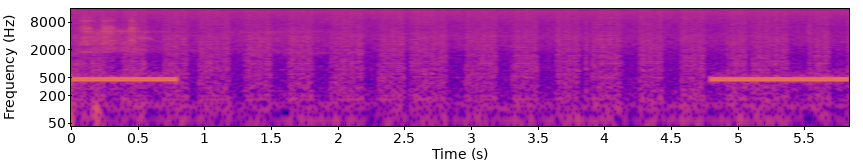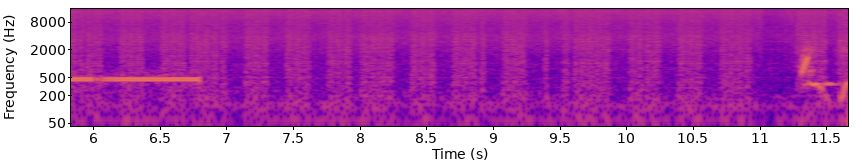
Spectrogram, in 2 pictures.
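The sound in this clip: A telephone rings at a payphone, a steady buzzy ring running through the whole clip over constant, noisy background hiss.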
